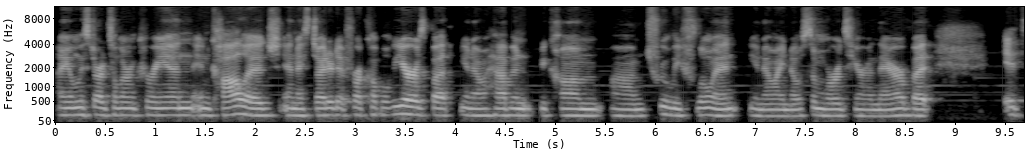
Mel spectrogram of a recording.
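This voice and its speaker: An American woman speaking in a soft, halting way with many fillers, reflecting in an interview. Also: deep voice. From United States.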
